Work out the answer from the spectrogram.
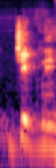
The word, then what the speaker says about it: jeepney: ride this um R this jeepney is that how you pronounce It Felix yeah jeepney okay and that's that's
